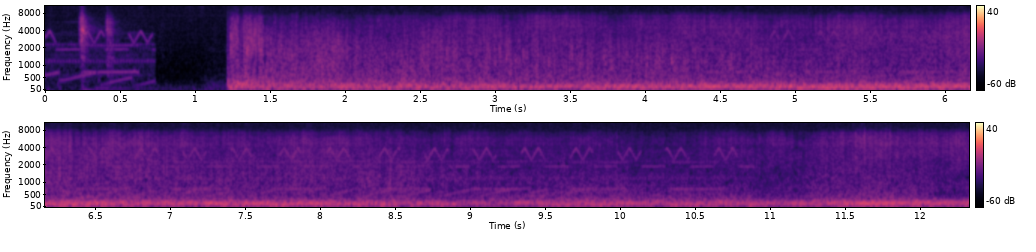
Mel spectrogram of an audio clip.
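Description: Rocket-launch sound effect: the missile's engine ignites suddenly about a second in and keeps firing as a loud, steady, low rushing roar.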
